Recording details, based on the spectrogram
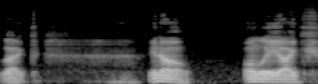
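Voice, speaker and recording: A man's very deep, low voice with vocal fry and a strong non-native accent at a fairly slow pace, on a very clean recording with a silent background. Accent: non-native English, thick. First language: not English. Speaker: language learner and vlogger. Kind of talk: casual vlog monologue. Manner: halting, many fillers.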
